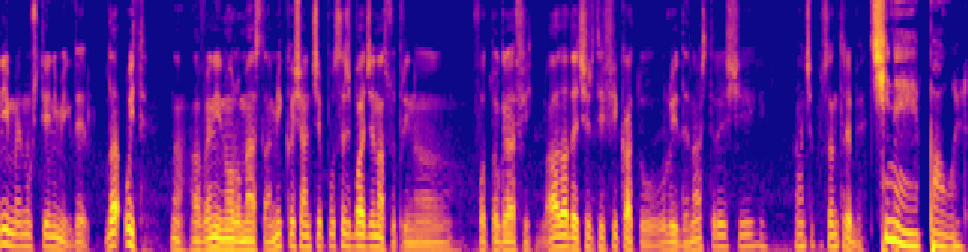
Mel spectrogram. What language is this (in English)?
Romanian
